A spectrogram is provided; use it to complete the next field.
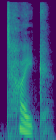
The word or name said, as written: tyke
